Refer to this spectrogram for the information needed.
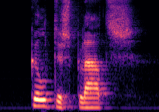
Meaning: a place of worship, usually a non-Abrahamic cultic site
- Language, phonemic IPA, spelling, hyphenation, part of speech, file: Dutch, /ˈkʏl.tʏsˌplaːts/, cultusplaats, cul‧tus‧plaats, noun, Nl-cultusplaats.ogg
